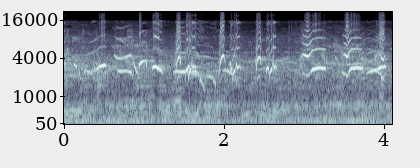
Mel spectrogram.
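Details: Oriental magpie-robin kept at home delivers quick, varied whistled phrases, sweeping slurs and short chips, coming roughly twice a second in an irregular, lively pattern over a soft low hum.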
